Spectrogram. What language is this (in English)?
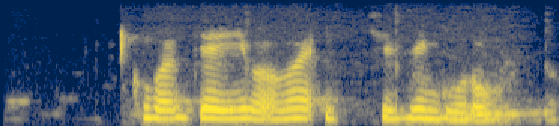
Kinyarwanda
